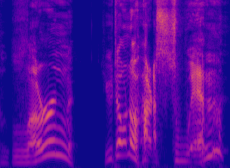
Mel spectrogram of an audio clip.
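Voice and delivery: can't believe what he just heard; incredulous. A narrator's reading. Vladimir to Broadsword after the swimming news, loud disbelief. Shocked friend after choking.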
